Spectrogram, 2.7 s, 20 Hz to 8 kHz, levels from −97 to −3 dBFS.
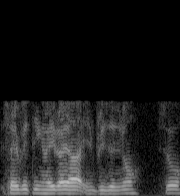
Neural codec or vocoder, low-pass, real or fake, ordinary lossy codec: vocoder, 44.1 kHz, 128 mel bands every 512 samples, BigVGAN v2; 7.2 kHz; fake; AAC, 16 kbps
